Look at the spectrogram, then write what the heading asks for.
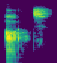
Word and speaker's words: ought: No, for at, although maybe you're tempted to pronounce it like out, when you listen to how Americans pronounce this word, they don't pronounce it like that.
